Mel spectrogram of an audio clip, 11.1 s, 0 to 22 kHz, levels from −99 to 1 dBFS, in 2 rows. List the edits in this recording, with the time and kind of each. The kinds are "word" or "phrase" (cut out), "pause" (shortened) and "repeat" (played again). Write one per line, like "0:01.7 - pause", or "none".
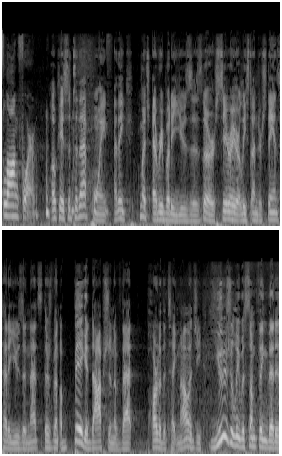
0:00.9 - word
0:02.8 - word
0:04.0 - word
0:06.7 - word
0:09.6 - pause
